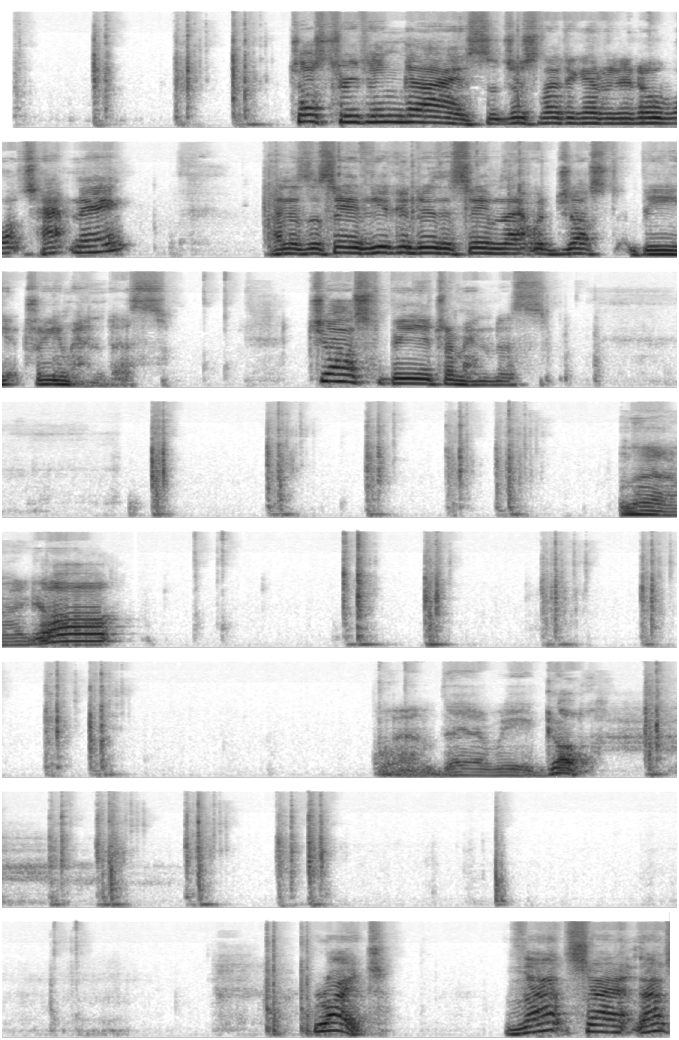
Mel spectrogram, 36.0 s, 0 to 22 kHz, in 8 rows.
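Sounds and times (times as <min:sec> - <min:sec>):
typing on computer keyboard: 0:00.1 - 0:01.9, 0:14.4 - 0:17.2, 0:19.2 - 0:19.6, 0:20.2 - 0:23.4, 0:26.8 - 0:29.3.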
